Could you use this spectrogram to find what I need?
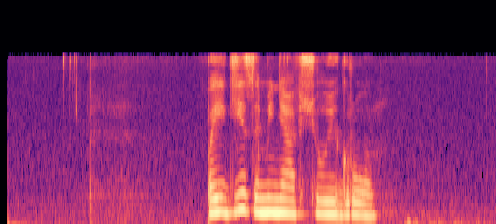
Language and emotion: Russian, neutral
